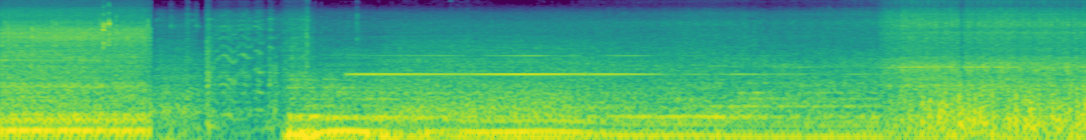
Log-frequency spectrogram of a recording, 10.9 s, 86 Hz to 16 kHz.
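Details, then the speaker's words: 1996 Jeep Grand Cherokee V8 started after serpentine/drive belt replacement with an A/C bypass belt: cranks, catches and settles to a steady even idle, no squeal or chirp. "now I'm a double check everything and make sure everything is right before I start the vehicle and everything looks right so I'm gonna go start it and listen for any squeaks final handle squeaks and a job well done"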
